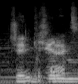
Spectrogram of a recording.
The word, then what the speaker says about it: Jin: Jin might be terror. I'm going to just go with the fact that the flash track is true. Jyn is terror. I'm not But Jin Futer, not Gin.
